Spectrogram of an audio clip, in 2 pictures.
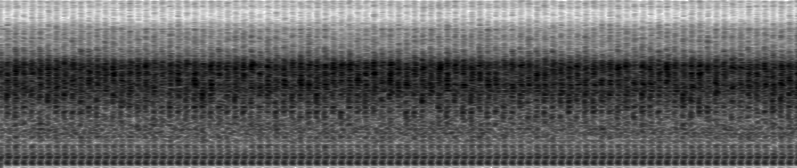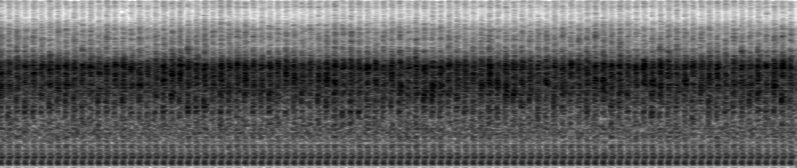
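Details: Steady mechanical drone with rapid, evenly spaced pulsing, like an engine or jackhammer running outdoors, and no animal voice.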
